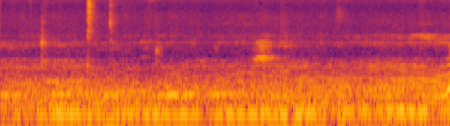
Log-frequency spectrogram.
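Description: A steady low rumble, with a couple of faint clicks about a second in.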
